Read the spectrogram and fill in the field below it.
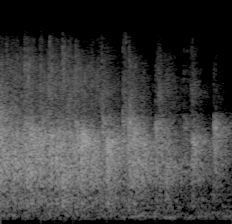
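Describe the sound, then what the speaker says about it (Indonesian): A church congregation claps at an Easter worship service, a soft, distant wash of steady applause with no voices over it. "Sekali lagi berikan tepuk tangan yang paling meriah."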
